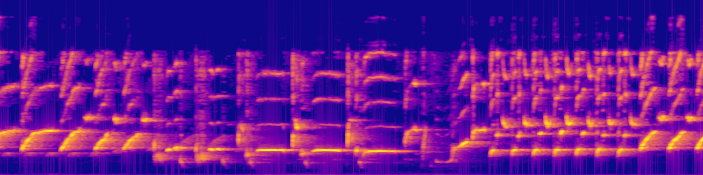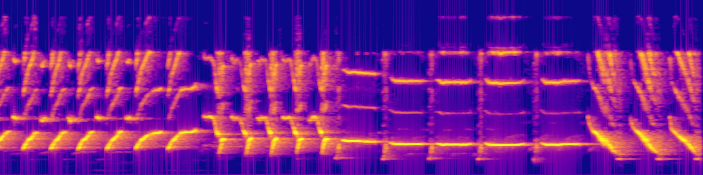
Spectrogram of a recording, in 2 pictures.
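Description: A canary pours out a long, high, varied song of rapid rolling trills and repeated chirps, with brief pure whistled notes; a faint low rumble sits underneath.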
